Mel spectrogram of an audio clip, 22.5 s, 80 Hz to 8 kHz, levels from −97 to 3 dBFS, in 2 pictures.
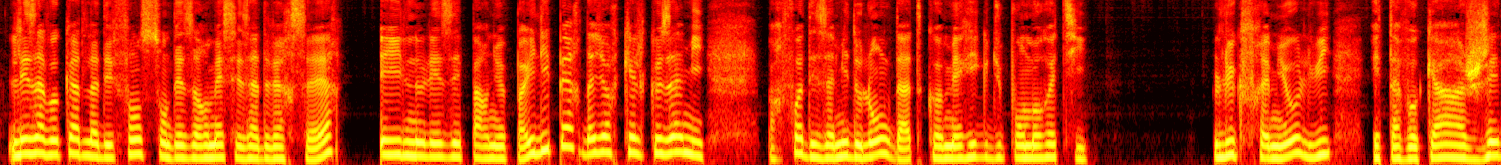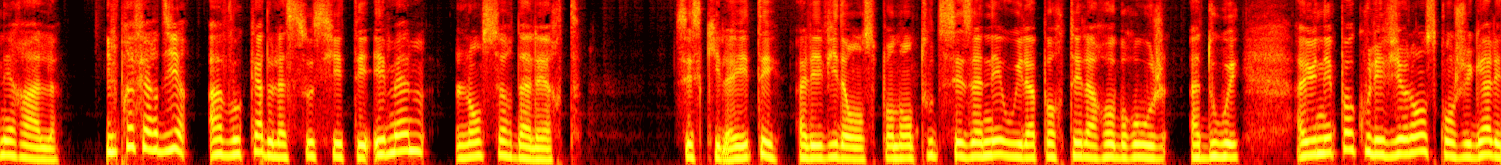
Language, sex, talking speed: French, female, 200 wpm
